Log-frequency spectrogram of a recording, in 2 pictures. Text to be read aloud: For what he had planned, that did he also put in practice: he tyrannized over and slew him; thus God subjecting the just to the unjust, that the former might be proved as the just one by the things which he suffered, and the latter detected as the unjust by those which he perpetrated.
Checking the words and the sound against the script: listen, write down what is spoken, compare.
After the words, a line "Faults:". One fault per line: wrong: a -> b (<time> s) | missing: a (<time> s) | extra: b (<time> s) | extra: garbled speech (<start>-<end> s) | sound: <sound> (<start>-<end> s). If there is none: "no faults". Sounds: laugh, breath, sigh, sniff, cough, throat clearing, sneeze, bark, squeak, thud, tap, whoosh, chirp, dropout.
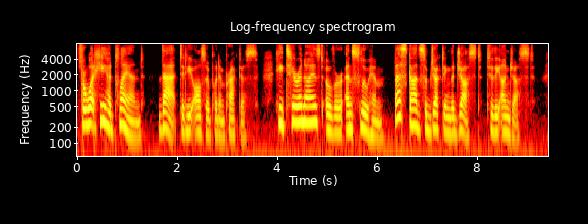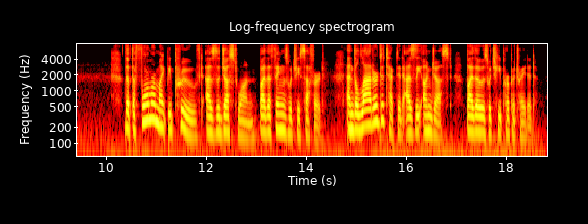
For what he had planned, that did he also put in practice: he tyrannized over and slew him; thus God subjecting the just to the unjust, that the former might be proved as the just one by the things which he suffered, and the latter detected as the unjust by those which he perpetrated.
Faults:
no faults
